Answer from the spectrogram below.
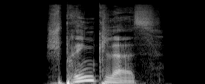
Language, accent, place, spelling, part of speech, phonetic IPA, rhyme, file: German, Germany, Berlin, Sprinklers, noun, [ˈʃpʁɪŋklɐs], -ɪŋklɐs, De-Sprinklers.ogg
- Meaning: genitive singular of Sprinkler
